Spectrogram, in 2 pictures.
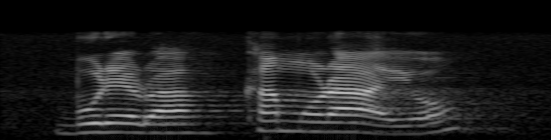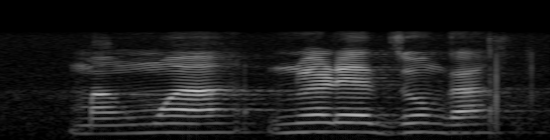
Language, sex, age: Venda, female, 26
